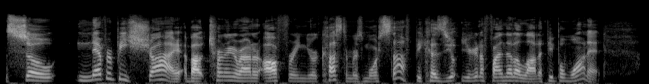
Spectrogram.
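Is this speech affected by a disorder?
No.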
